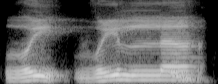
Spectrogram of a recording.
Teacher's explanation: dha harokat kasrah tetap tebal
